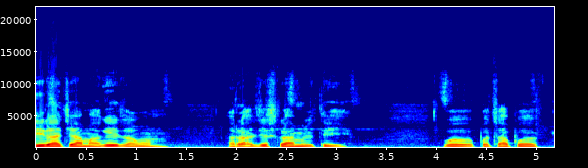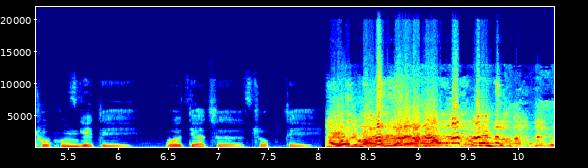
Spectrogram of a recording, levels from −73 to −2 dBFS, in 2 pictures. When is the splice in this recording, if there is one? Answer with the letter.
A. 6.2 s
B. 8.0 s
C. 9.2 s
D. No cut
B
